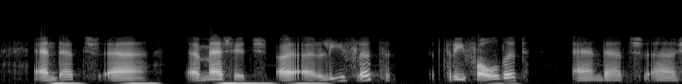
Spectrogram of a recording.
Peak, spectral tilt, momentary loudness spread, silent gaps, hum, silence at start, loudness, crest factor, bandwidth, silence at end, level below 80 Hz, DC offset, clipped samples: -4 dBFS; -7.5 dB/octave; 13 LU; none; none; 0.35 s; -23 LUFS; 20 dB; 4.1 kHz; 0 s; -32 dBFS; under 0.1%; under 0.1%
